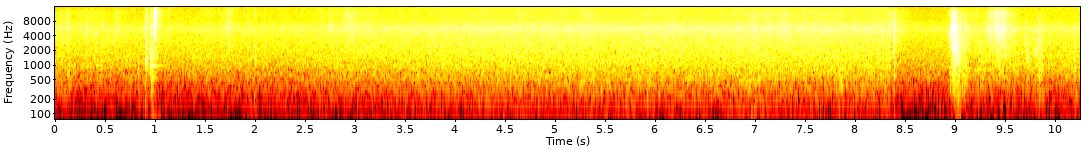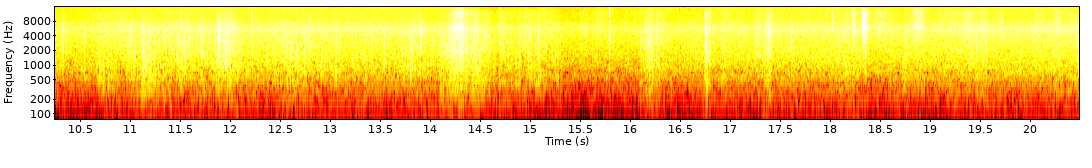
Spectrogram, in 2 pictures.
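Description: Plastic camouflage tarp rustling and crinkling steadily as it is pulled down and folded up, with sharp crackles scattered through, more often in the second half.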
